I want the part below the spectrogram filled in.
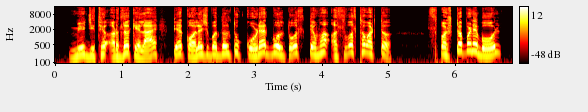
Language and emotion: Marathi, angry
